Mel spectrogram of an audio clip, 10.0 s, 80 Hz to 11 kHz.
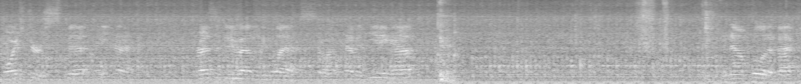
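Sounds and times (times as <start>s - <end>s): low pulsing machine hum: 0.0s - 10.0s
transformer electrical hum: 0.0s - 10.0s.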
